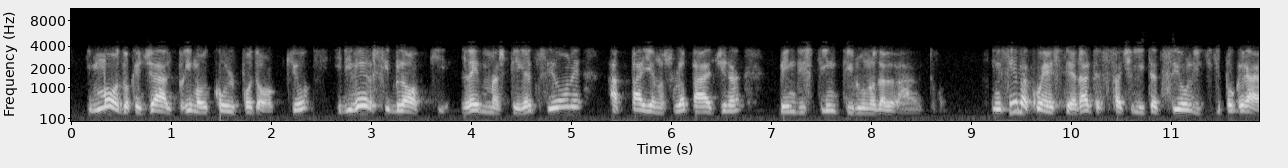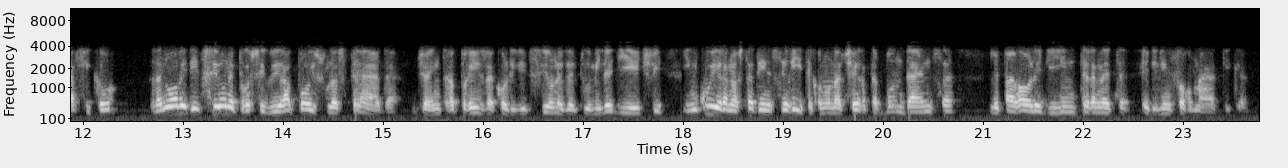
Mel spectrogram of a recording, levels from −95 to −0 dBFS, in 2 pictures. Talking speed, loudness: 140 wpm, -23 LUFS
